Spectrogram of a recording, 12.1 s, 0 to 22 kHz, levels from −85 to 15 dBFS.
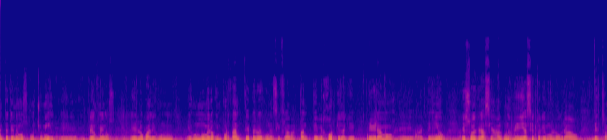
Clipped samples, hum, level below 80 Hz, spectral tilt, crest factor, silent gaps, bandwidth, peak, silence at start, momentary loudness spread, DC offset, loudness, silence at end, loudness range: under 0.1%; none; -50 dBFS; -9 dB/octave; 16 dB; none; 10 kHz; -12 dBFS; 0 s; 8 LU; under 0.1%; -29 LUFS; 0 s; 2 LU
